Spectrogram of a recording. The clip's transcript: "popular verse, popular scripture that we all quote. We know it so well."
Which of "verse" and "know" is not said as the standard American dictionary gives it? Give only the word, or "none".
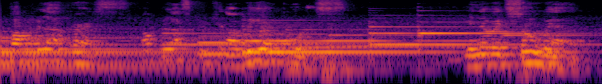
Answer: none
